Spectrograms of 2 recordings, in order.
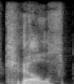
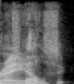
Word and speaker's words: Kelce: It looks like Kels, but he pronounces it Kelce.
